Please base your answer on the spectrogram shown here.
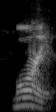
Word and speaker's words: Morey: It's Morey. I forget I don't know how to say his name. Daryl Morey. Morey. Thank you.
